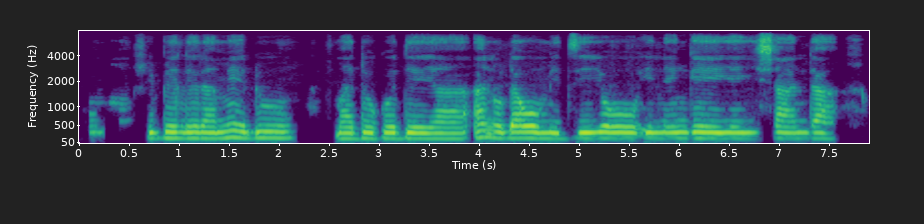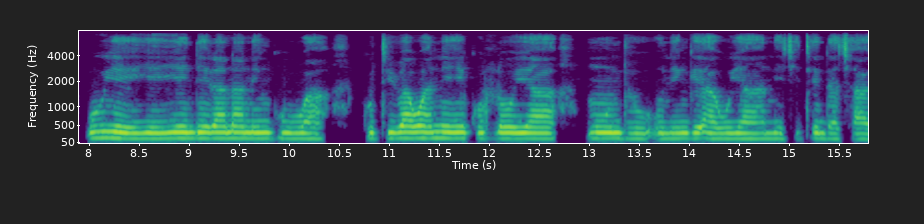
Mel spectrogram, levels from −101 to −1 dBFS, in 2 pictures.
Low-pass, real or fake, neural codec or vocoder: 7.2 kHz; real; none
